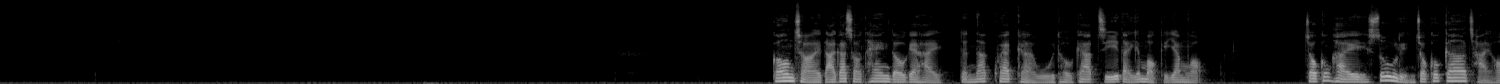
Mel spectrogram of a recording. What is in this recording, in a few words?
Studio VO recording reference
